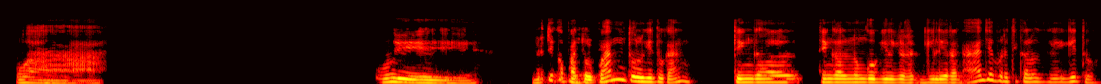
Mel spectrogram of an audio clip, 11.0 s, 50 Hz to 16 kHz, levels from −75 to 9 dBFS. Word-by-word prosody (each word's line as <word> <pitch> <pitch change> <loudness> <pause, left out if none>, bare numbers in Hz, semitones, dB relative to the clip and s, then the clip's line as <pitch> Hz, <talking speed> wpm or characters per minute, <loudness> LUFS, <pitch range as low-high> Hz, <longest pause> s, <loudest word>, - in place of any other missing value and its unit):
Wah. 115 -4 -7 2.7
Wih, 125 -8 +2 0.6
berarti - - -5
kepantul-pantul 190 - +3
gitu 160 -1 +2
kan, 145 +6 -4 0.5
tinggal 145 0 +2 0.2
tinggal 145 0 +3
nunggu 145 0 +2
gilir 140 -1 +1 0.2
giliran 135 -1 +1
aja 235 +4 -1
berarti 175 -2 -5
kalau 160 0 -2
kayak 150 0 -7
gitu. 180 -6 -4
145 Hz, 85 wpm, -21 LUFS, 130-155 Hz, 2.7 s, kepantul-pantul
